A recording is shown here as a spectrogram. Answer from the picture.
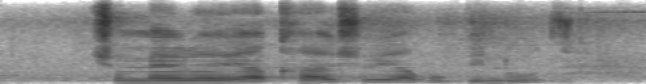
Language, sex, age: Venda, female, 22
